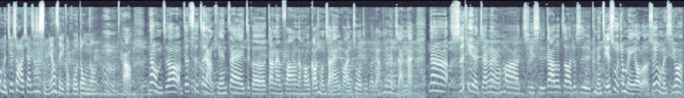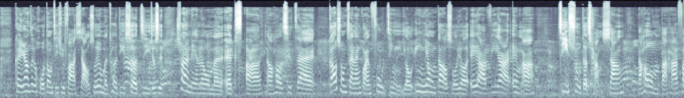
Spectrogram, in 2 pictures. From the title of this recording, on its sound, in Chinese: XR Express Taiwan現場突擊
